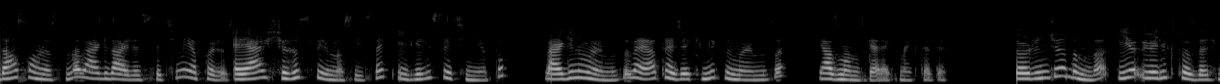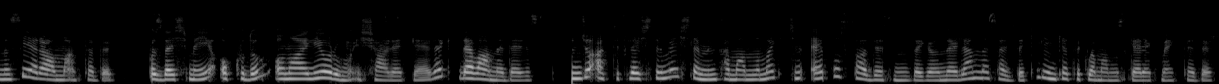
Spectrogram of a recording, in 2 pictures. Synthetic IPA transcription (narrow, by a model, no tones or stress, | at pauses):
d̪aɦaso̞nɾasɯnd̪avæɾɟid̪aːiɾesi̥se̞t͡ʃʰimijapʰaɾɯ̰ze̞jæɾʃɯɦɯsfiɾmasɯisɛcilʲɟilʲise̞t͡ʃʰimijapʰɯp̚ | væɾɟinumaɾɯmɯzɯve̞jaːt̪ʰed͡ʒecʰimlʲicnymaɾɯmɯzɯ | jazmamɯzɟe̞ɾɛ̰cmɛc̚t̪ʰed̪iɾ̥ | d̪̥ø̞ɾd̪ynd͡ʒyad̪ɯmd̪ad̪̥ijɛʔyje̞lʲicsø̞zlʲɛʃmesijeɾalˠmak̚t̪ʰad̪ɯ̰ɾ̥ | øzlʲɛʃme̞jiʔo̞kʰud̪umo̞najlˠɯjo̞ɾumuʔiʃaːɾɛt̪lʲḛjḛɾɛcd̪e̞vame̞d̪eɾiz̥ | und͡ʒuʔak̚t̪ʰiflʲɛʃt̪ʰiɾmɛiʃlʲeminit̪ʰamamlˠamaki̥t͡ʃʰinɛpʰolˠst̪ad̪ɾesimizd̪ɛɟø̞nd̪e̞ɾilʲænmesaʒd̪acʰilʲiɲcʰɛt̪ʰɯklˠamamɯzɟe̞ɾɛcmɛc̚t̪ʰed̪iɾ̥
